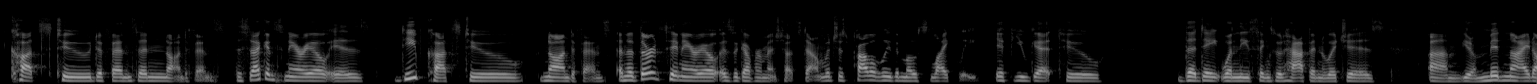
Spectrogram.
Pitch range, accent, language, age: 160-185 Hz, American, English, 30-49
